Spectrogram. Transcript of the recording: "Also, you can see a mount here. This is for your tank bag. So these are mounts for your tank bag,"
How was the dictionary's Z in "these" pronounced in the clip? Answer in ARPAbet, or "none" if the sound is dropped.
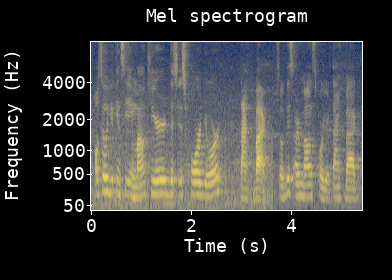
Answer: S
